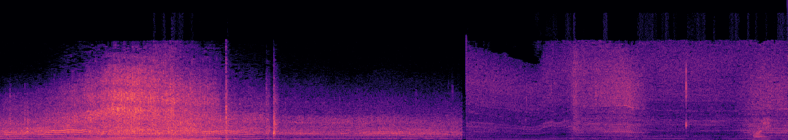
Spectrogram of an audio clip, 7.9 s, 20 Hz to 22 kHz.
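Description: A Lamborghini Huracan GT3 race car in a racing game at Fuji, engine droning and revving with rising and falling pitch, plus shifts and a brief tire scrub, steady and close with faint talk beneath.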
